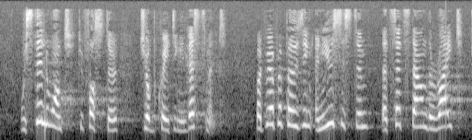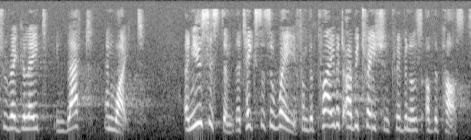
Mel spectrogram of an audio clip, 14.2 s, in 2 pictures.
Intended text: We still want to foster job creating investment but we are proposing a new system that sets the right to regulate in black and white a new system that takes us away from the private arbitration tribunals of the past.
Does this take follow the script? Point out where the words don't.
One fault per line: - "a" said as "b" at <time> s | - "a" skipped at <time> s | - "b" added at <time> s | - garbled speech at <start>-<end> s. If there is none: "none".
- "down" added at 6.1 s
